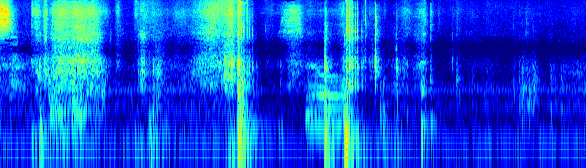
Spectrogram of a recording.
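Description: Handling noise from a freshly glued paper book block: a short rustle as the block is turned in the hands, then a light knock about two seconds in as it is moved.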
